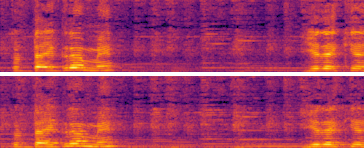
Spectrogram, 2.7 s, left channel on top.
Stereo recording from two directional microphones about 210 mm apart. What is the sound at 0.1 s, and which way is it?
Speech, 40° left (ahead or behind).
